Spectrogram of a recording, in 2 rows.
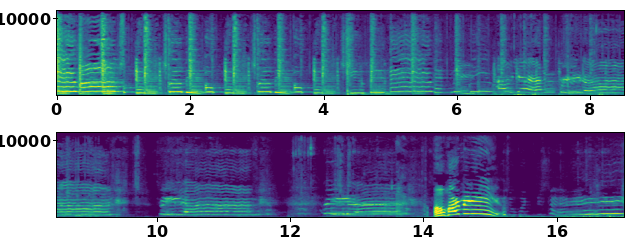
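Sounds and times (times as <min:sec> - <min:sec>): music: 0:00.0 - 0:09.3
women singing long held notes: 0:00.0 - 0:14.1
wind rumble on microphone: 0:06.2 - 0:09.4, 0:10.0 - 0:17.0.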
